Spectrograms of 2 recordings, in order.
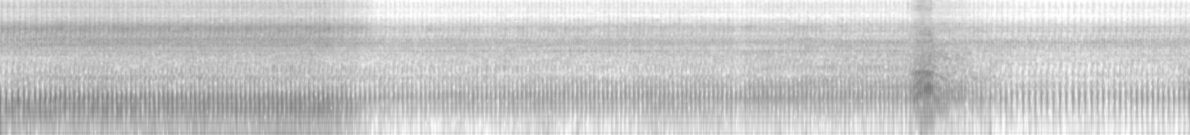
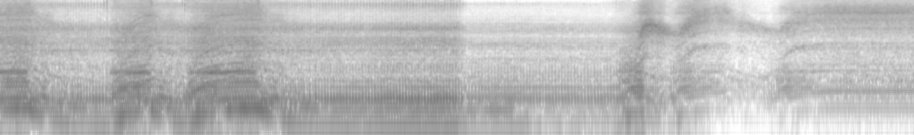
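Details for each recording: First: Cub Cadet four-stroke trimmer, partly warmed, idle speed raised: revs high, then drops to a thin uneven idle and dies on its own. Lean; carb adjustment likely needed. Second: Cub Cadet four-stroke trimmer, after turning the hidden carb screw half a turn counterclockwise to richen it: revs up and down cleanly and holds a steady idle between throttle blips without stalling.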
